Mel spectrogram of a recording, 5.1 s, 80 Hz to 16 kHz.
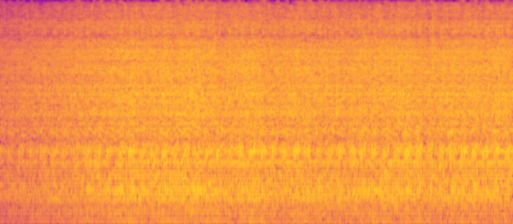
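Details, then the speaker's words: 1993 Nissan Altima GXE four-cylinder with rough idle and misfire: uneven, lumpy, stumbling idle. Unplugging the cylinder 2 fuel injector makes no difference, so cylinder 2 is dead; a bad injector is suspected, fixed by injector replacement. "we go see that is no difference what so ever so what that's telling me we got a bad problem right here with number two Silva"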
